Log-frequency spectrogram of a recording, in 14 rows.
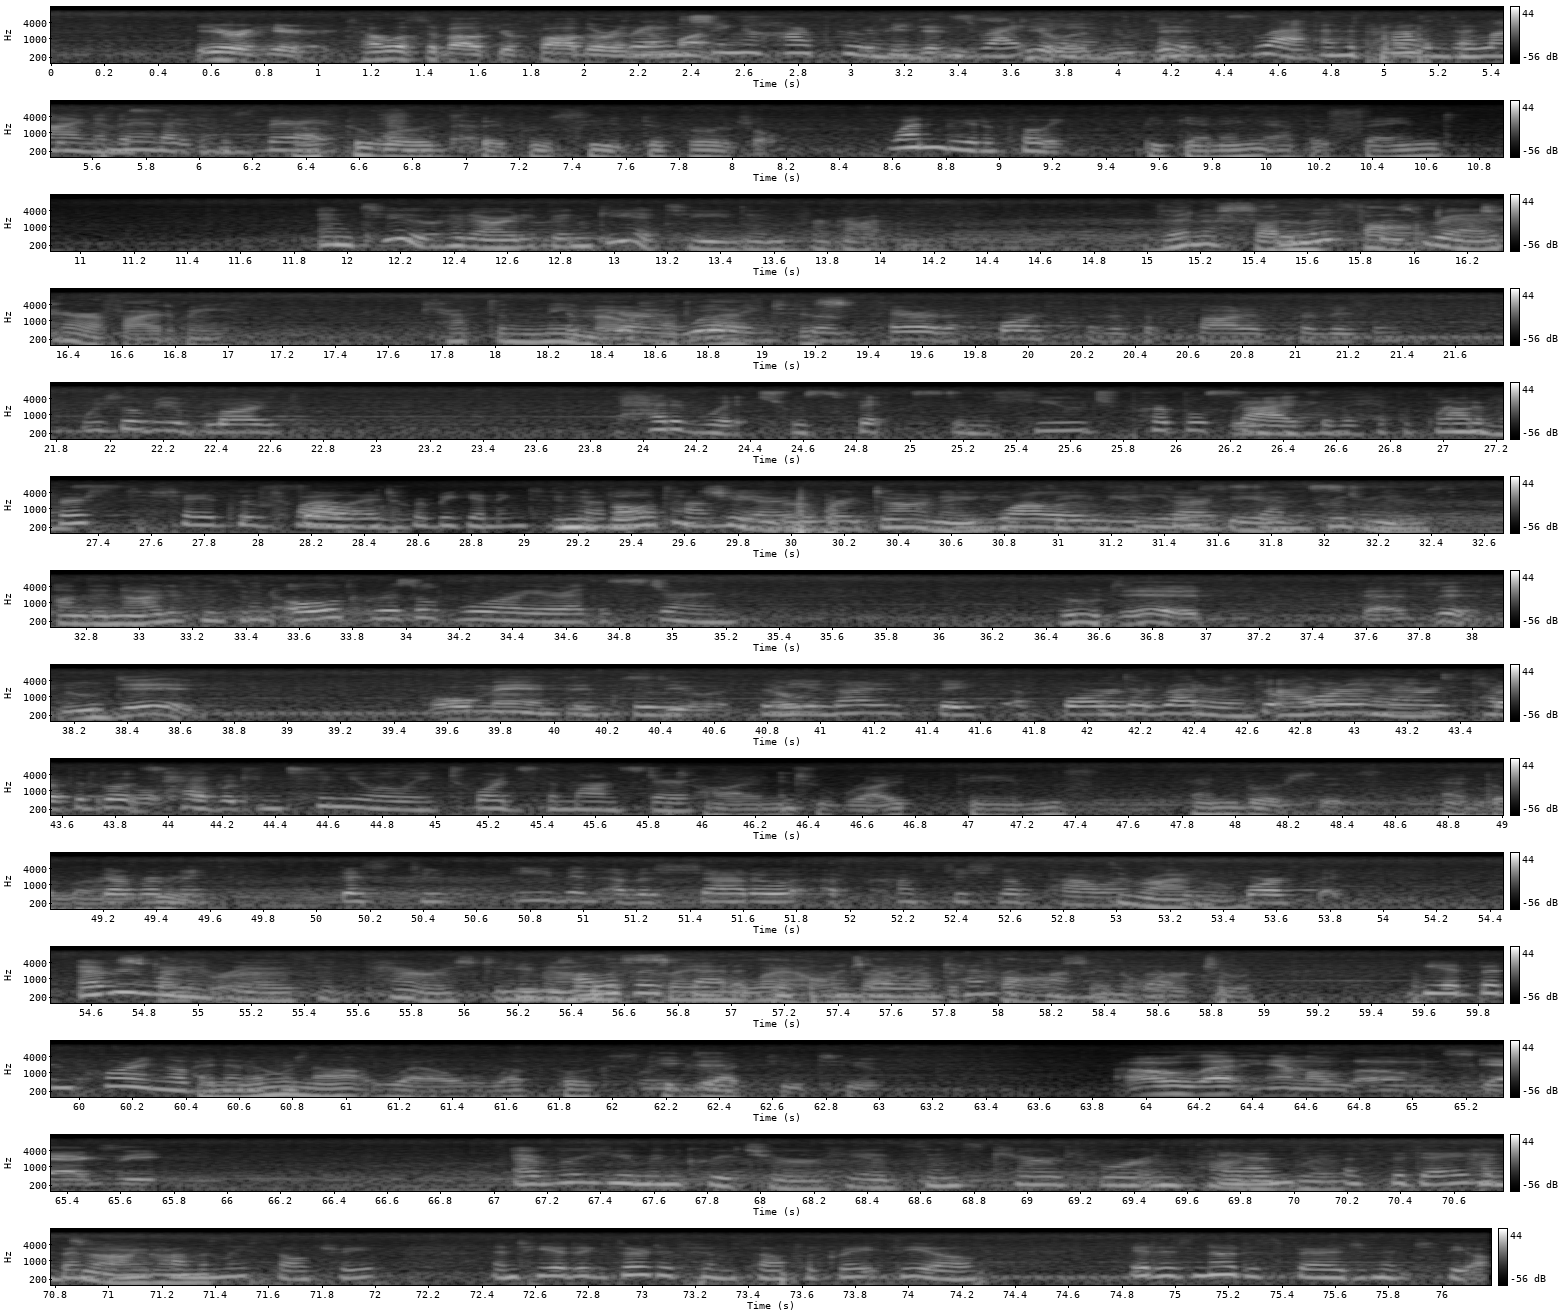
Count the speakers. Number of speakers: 7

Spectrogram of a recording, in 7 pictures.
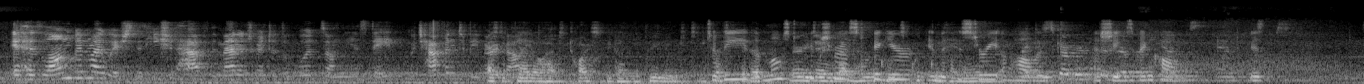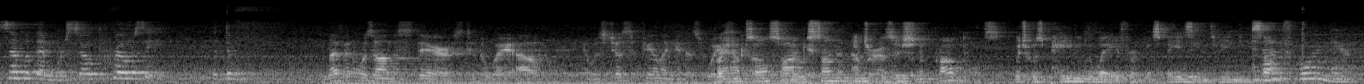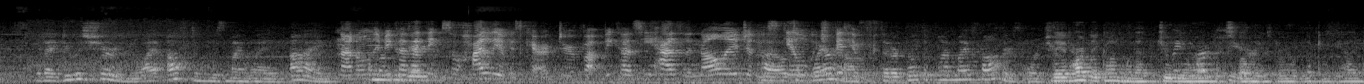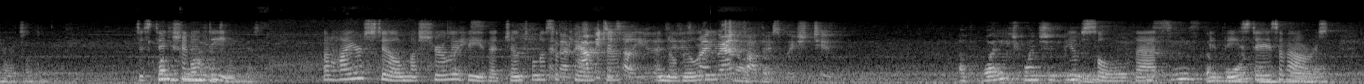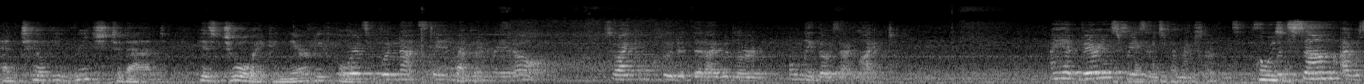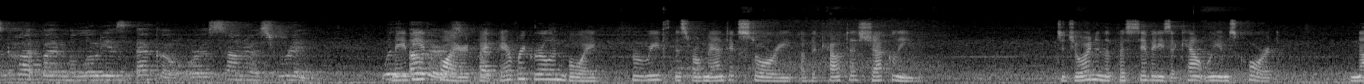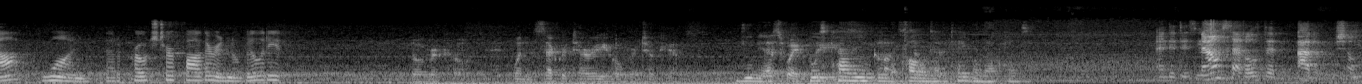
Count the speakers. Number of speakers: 7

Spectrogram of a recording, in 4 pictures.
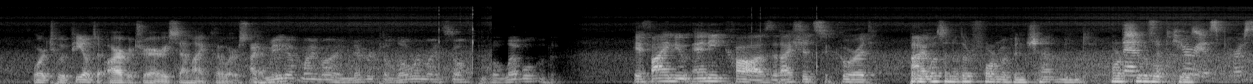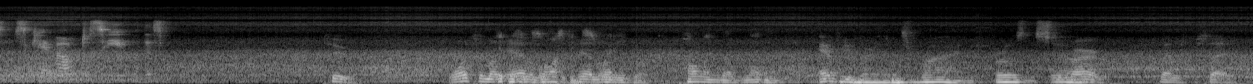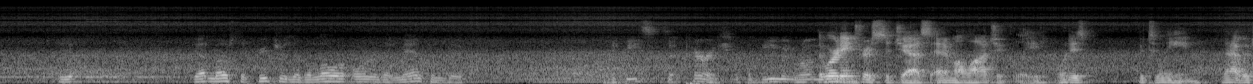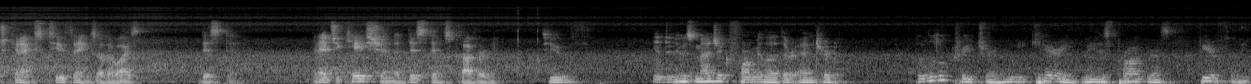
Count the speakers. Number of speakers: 8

